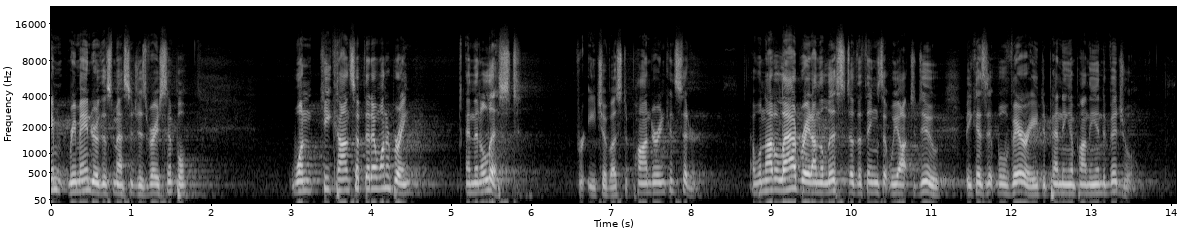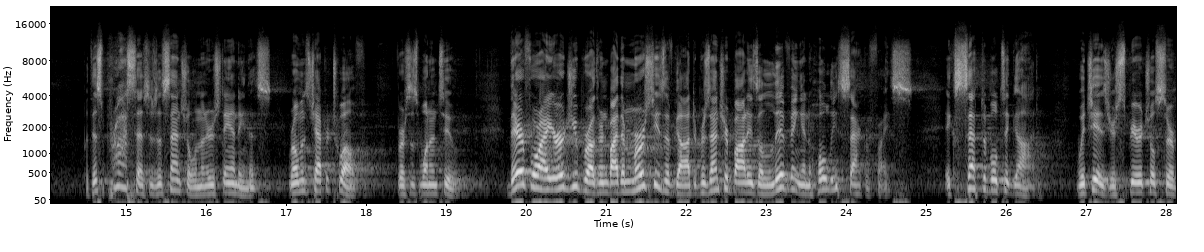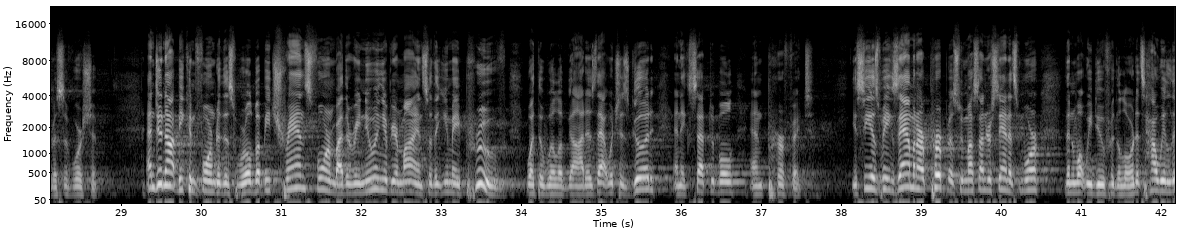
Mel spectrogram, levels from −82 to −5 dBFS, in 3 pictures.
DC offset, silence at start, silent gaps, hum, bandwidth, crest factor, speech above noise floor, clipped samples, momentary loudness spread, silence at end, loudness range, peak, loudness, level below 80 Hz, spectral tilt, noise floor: under 0.1%; 0 s; none; none; 15.5 kHz; 20 dB; 37 dB; under 0.1%; 11 LU; 0 s; 5 LU; -6 dBFS; -26 LUFS; -66 dBFS; -2.5 dB/octave; -63 dBFS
